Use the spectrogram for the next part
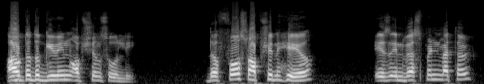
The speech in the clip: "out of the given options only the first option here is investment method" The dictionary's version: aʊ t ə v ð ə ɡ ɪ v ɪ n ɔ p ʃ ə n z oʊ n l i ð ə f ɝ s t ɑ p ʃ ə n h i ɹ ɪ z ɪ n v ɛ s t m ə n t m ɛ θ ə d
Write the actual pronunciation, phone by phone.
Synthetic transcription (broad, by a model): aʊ t ə v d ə ɡ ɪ v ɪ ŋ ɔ p ʃ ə n s oʊ n l i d ə f ɝ s t ɑ p ʃ ə n h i ɹ ɪ z ɪ n v ɛ s t m ə n t m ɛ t ə d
